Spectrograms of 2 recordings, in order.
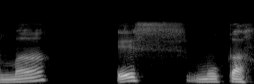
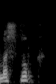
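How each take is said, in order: First: The two words are said apart, fully. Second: The two words run together quickly.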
